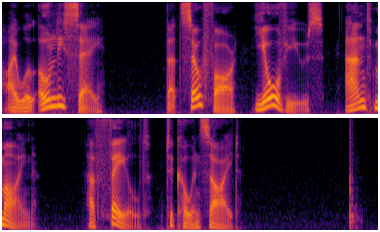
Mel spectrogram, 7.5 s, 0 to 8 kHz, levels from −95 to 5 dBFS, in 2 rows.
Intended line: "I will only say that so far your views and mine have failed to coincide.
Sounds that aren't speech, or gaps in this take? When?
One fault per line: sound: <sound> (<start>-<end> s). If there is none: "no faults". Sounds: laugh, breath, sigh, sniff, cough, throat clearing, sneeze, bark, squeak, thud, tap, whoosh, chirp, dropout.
sound: thud (7.2-7.4 s)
